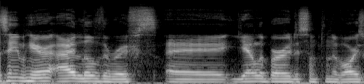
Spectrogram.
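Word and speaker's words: Ruf: It is pronounced roof, thank you, and I know this because I met the man himself.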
